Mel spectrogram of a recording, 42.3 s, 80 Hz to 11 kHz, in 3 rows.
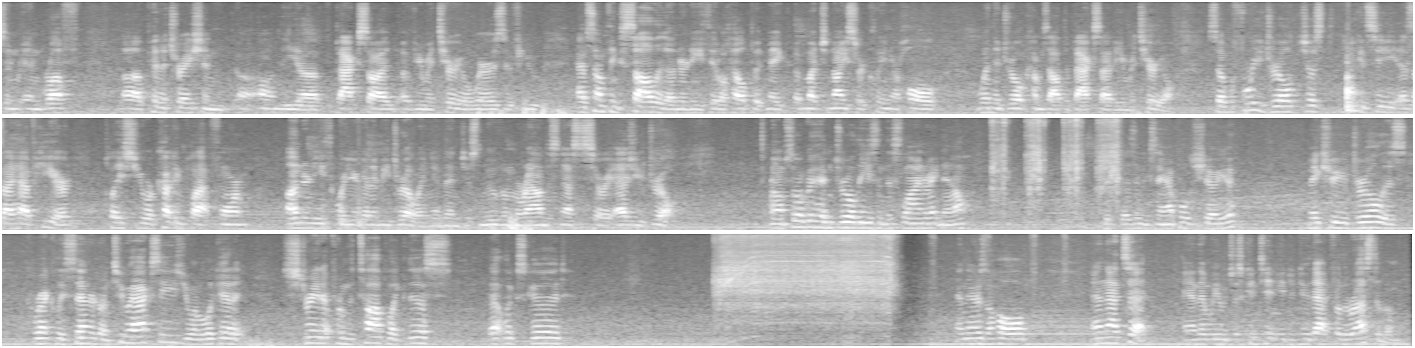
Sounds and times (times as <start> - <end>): Speech: 0.0 - 20.9, 21.8 - 23.9, 25.2 - 26.6, 27.2 - 34.0, 37.8 - 38.6, 39.2 - 42.3
Drill: 24.0 - 25.4, 35.4 - 37.3.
